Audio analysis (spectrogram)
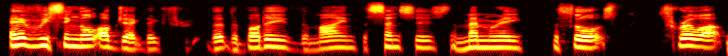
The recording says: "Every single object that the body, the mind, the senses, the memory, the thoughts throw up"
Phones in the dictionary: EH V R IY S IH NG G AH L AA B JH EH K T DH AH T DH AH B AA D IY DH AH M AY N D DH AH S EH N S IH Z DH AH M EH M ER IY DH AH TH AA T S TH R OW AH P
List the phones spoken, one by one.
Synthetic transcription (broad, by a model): EH V R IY S IH NG G AH L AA B JH EH K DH DH AH T DH AH B AA D IY DH AH M AY N D DH AH S EH N S IH Z DH AH M EH M ER IY DH AH TH AA T S TH R OW AH P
